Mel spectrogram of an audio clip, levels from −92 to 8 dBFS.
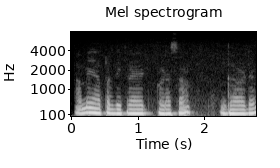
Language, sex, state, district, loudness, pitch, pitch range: Hindi, male, Delhi, New Delhi, -12 LUFS, 150 Hz, 145-165 Hz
